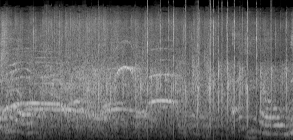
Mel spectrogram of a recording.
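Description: An audience at a health care town hall meeting breaks into steady, dense applause mixed with cheering and shouted voices, loud and continuous throughout.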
